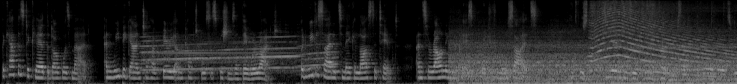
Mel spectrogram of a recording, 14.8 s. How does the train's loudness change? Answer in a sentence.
The loudness of the train stays about the same.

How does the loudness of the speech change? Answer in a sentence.
The volume of the speech stays about the same.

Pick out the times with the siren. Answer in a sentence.
The siren can be heard from 2.8 to 6.8 s and from 11.7 to 14.7 s.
